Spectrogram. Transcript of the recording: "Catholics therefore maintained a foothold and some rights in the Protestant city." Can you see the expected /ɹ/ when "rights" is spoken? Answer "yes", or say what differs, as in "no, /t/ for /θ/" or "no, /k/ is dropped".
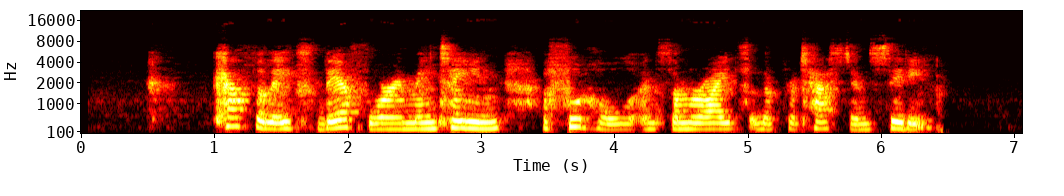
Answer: yes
